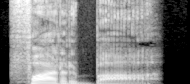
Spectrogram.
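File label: "farba", Polish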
